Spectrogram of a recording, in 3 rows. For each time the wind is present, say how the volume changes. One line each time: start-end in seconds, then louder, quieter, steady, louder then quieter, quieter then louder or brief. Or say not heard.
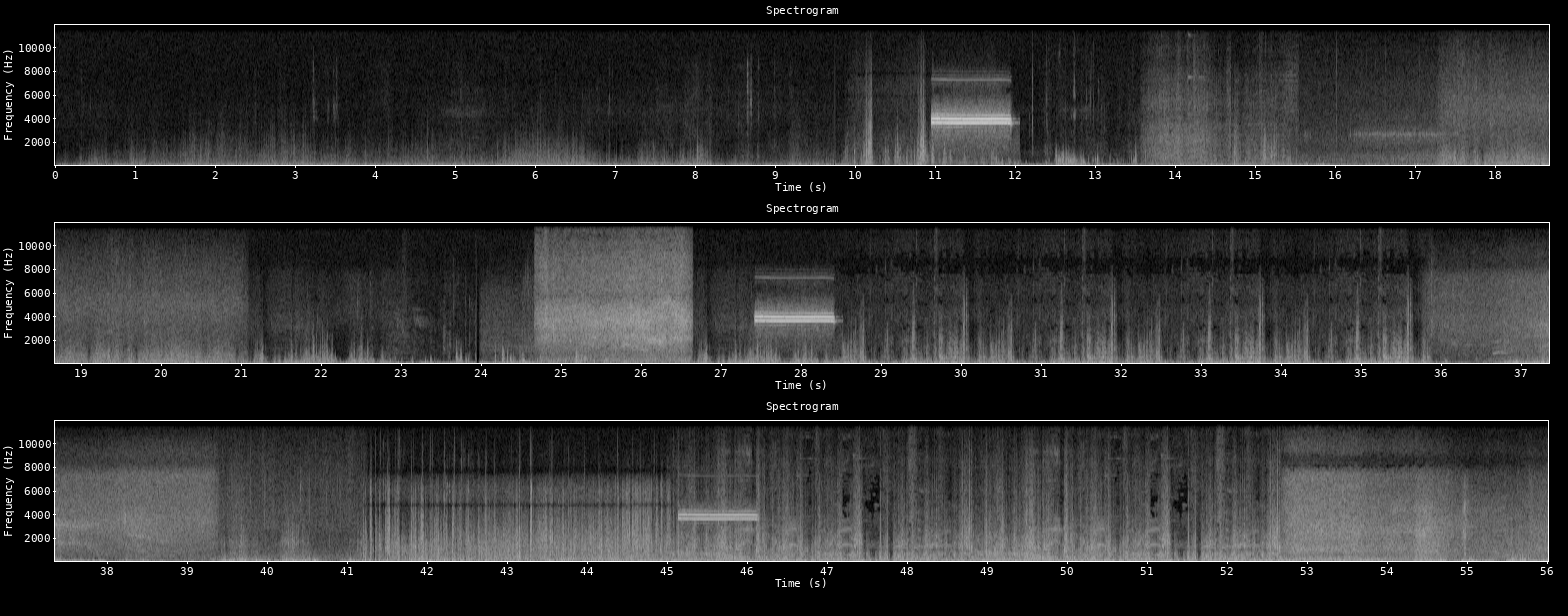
0.0-55.9 louder.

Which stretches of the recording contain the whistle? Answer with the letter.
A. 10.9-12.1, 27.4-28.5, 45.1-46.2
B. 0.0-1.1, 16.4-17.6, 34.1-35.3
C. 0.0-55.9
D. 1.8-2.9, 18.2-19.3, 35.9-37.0
A.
